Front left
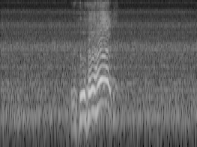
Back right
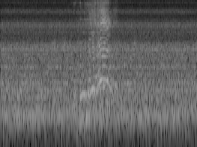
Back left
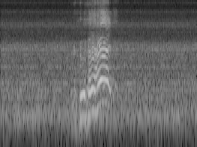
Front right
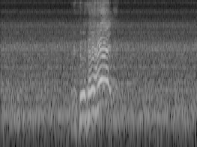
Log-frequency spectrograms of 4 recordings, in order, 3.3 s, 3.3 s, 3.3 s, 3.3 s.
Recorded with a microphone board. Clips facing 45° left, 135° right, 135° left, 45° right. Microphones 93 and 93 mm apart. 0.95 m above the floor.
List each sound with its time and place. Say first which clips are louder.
1.2 s laughter: front left 14 dB, back left 2 dB; 55° left, 1.0 m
